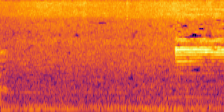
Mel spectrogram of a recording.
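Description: A steady low rumble with hiss, and a high buzzing tone that sets in near the end.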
